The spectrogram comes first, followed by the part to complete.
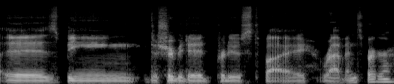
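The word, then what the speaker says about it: Ravensburger: So, Lorana is being distributed produced by Ravensburgger, I believe is the correct pronunciation, not Ravensburgger.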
